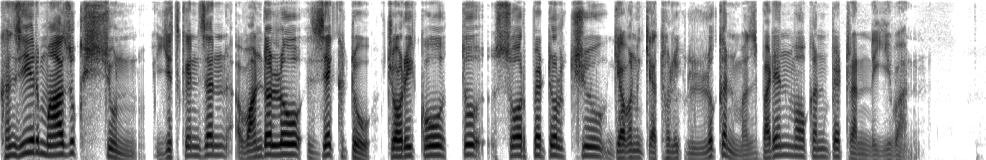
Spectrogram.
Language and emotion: Kashmiri, neutral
